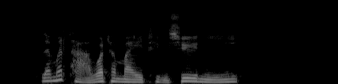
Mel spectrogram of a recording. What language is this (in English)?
Thai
